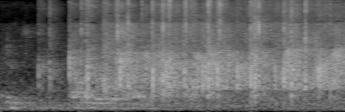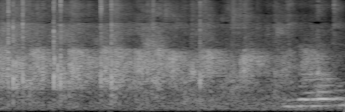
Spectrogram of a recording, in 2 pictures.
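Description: Audience applause at a school talk on Sundarbans wildlife for students, steady dense clapping from a crowd that swells after a brief start and carries on for several seconds.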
